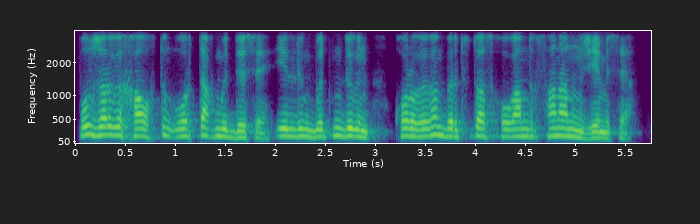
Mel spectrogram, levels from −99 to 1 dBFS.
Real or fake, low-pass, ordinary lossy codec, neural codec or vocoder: fake; 3.6 kHz; Opus, 32 kbps; codec, 16 kHz in and 24 kHz out, 1 kbps, XY-Tokenizer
